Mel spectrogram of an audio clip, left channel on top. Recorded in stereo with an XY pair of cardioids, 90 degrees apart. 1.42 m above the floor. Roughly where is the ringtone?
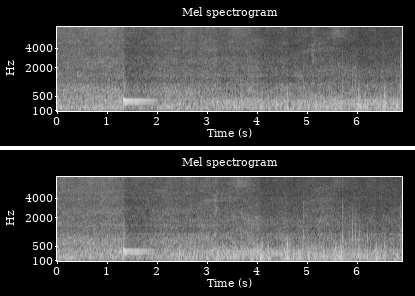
Ahead.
